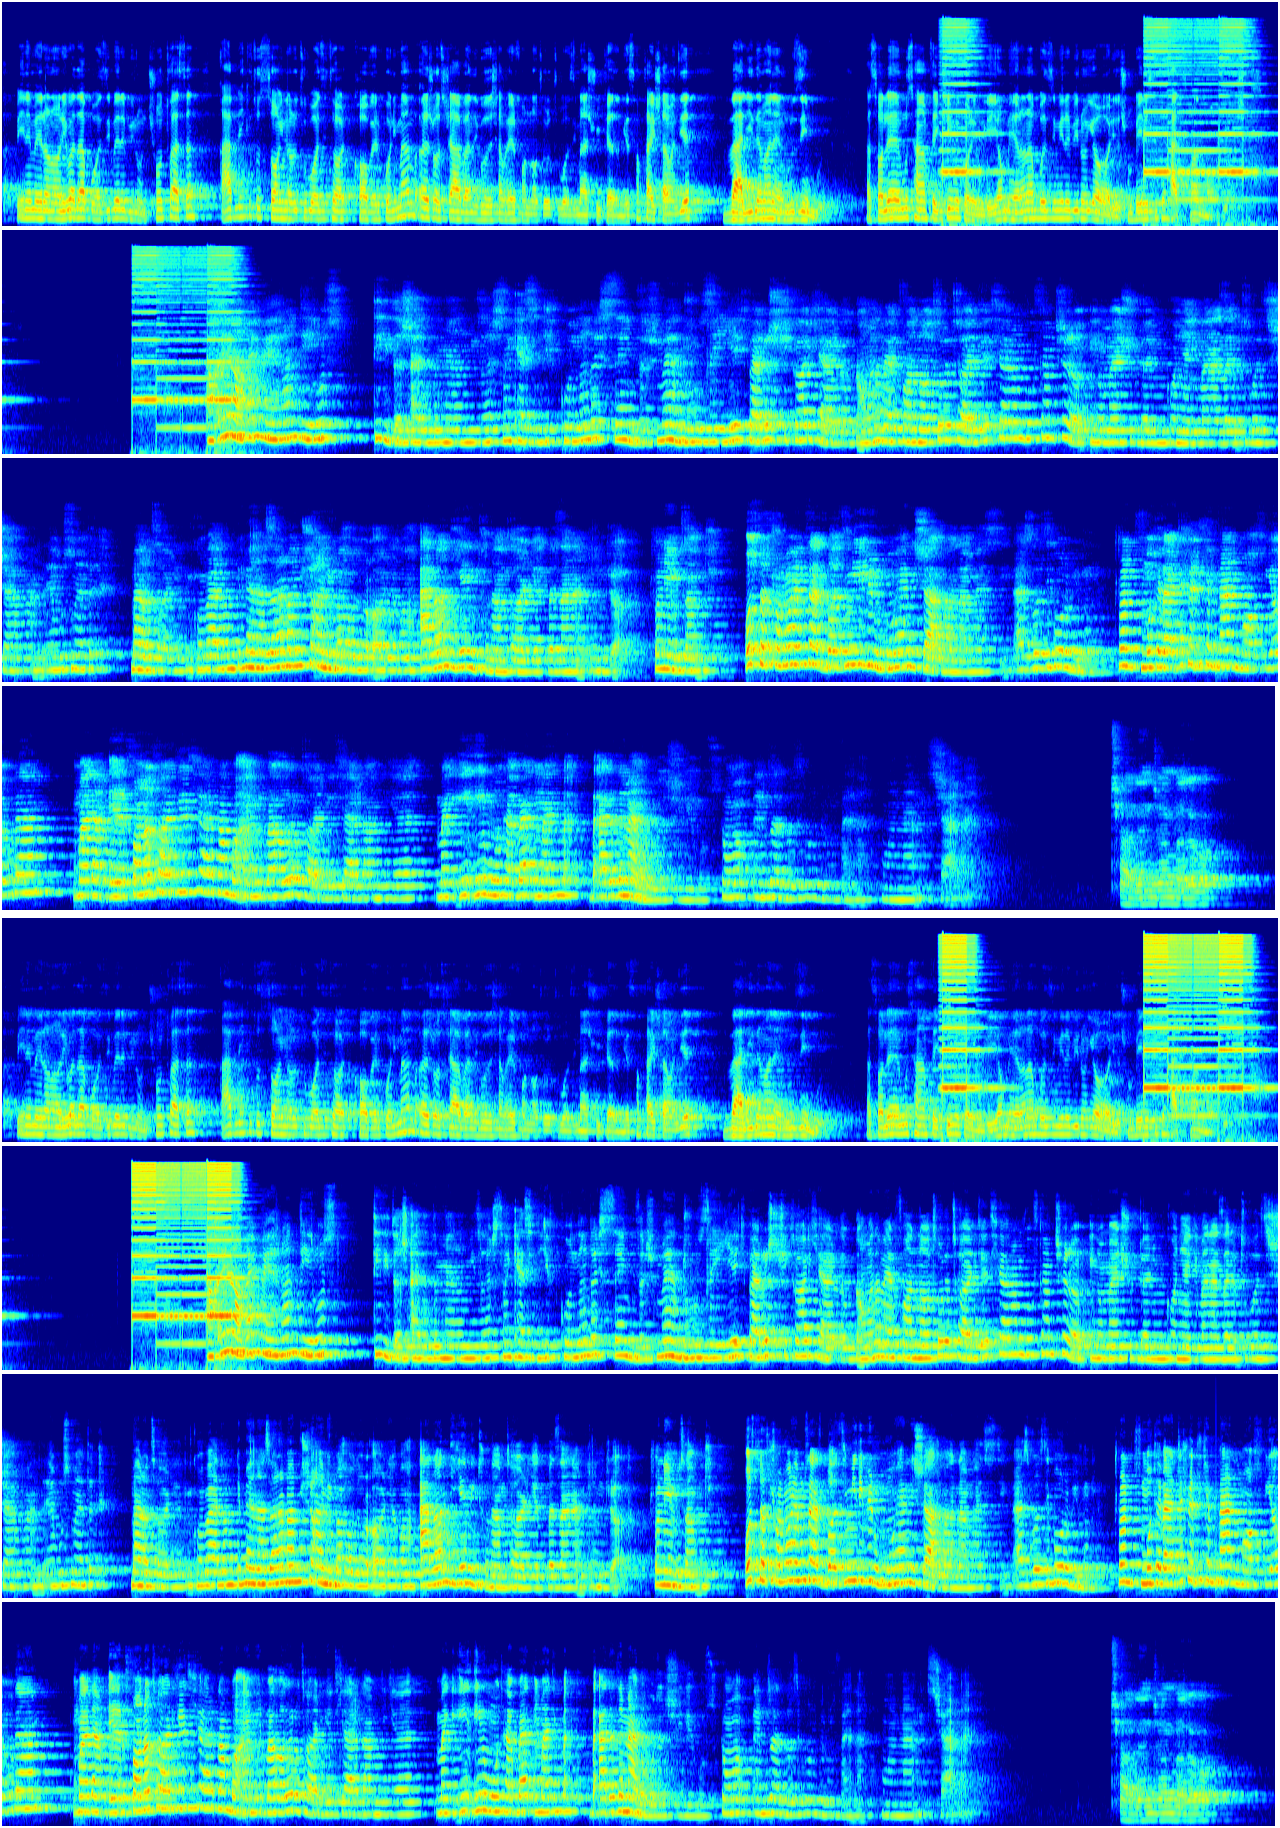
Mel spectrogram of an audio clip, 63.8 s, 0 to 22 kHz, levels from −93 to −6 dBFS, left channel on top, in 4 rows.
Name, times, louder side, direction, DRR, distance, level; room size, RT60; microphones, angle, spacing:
voice 1, 0.2-2.4 2.7-8.6 9.0-10.3 10.8-15.7, left 2 dB, 70° left, 8 dB, 1.5 m, -36 dB
sound 1, 11.7-12.5 14.3-15.9 17.6-19.2, right 11 dB, 55° right, 1.1 m, -25 dB
voice 2, 18.5-20.1 20.6-33.1 33.5-39.7 40.1-40.8 41.2-45.5 45.9-48.3 48.7-53.0 53.3-54.9 55.2-59.9, right 1 dB, 75° right, 2 dB, 4.7 m, -34 dB
voice 3, 61.7-62.9, equal, 5° right, 2 dB, 4.3 m, -42 dB
26.5 x 14.0 x 8.9 m, 1.5 s
head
